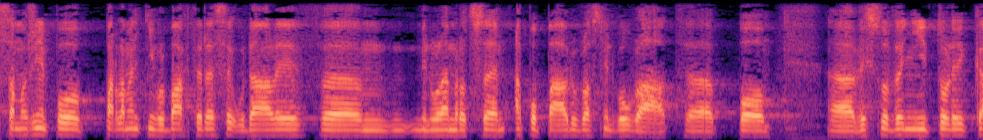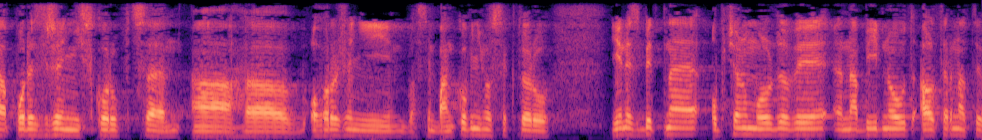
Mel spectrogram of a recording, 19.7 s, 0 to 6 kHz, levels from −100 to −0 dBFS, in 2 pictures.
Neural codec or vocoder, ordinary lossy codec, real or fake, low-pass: none; AAC, 48 kbps; real; 5.4 kHz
